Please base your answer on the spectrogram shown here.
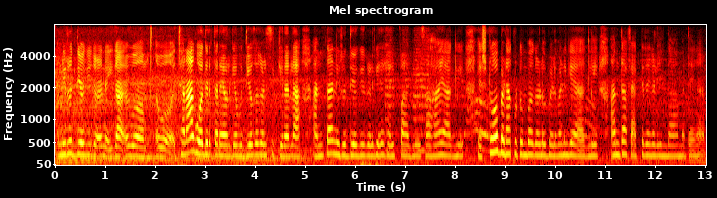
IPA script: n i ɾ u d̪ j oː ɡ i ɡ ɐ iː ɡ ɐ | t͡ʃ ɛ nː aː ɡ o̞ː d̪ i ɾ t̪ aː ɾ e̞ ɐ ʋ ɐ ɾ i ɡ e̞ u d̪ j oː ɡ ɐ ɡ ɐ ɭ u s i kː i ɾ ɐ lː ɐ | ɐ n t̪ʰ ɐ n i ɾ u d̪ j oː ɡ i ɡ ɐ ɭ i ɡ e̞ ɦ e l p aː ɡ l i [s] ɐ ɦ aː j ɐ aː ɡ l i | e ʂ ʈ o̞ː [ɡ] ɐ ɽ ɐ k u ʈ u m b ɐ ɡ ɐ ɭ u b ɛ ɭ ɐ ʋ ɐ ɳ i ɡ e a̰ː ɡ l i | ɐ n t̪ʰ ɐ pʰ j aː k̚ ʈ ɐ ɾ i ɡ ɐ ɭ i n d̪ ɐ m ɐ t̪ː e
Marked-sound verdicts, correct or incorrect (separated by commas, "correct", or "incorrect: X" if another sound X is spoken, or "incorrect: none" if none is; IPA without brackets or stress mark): correct, incorrect: b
